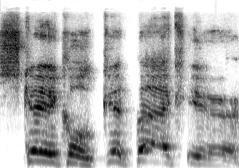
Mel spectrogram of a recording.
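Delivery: loud, carrying, very high-pitched booming voice. Speaker retells the Rams general manager calling him back, in a booming Don Klosterman voice. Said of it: "I hear this booming voice".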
